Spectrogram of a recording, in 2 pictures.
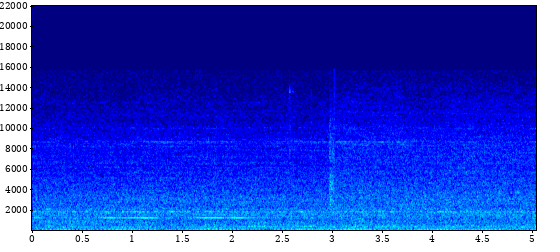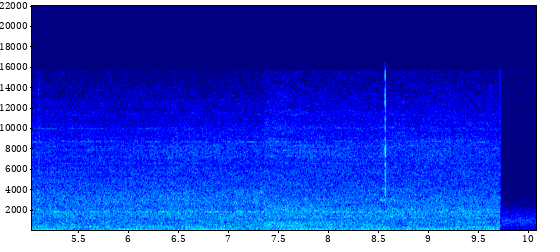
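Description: Idling diesel engines of fire trucks at a crash scene: a steady low rumble with a throb about once a second. It cuts off suddenly just before the end.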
